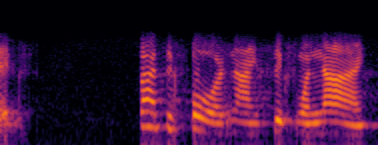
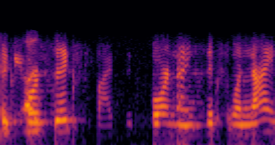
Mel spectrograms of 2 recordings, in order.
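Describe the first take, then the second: First: The number is said more slowly. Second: The number is said at normal speed.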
